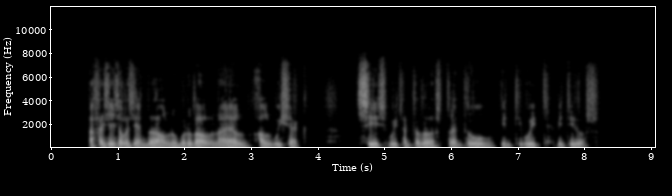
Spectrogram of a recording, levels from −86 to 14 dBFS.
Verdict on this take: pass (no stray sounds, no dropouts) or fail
pass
